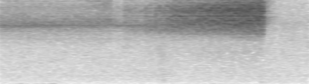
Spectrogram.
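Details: Summer crickets near a farmhouse give a thin, piercing high trill that swells louder for about a second and then cuts off abruptly, leaving quiet background hiss.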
